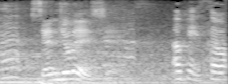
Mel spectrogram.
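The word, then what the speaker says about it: Sangiovese: San Giovese.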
